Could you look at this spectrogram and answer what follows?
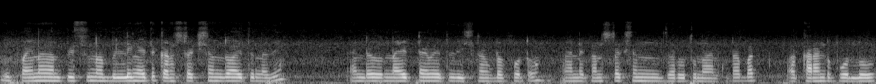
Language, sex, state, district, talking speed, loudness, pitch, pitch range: Telugu, male, Andhra Pradesh, Guntur, 130 wpm, -17 LUFS, 160 Hz, 155-165 Hz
